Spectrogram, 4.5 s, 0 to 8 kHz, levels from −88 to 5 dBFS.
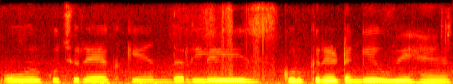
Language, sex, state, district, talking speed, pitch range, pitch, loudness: Hindi, female, Haryana, Jhajjar, 130 wpm, 230-235 Hz, 235 Hz, -14 LUFS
